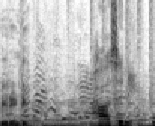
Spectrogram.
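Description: A young girl speaking over background music with low held tones.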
